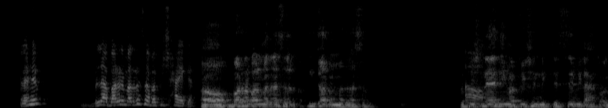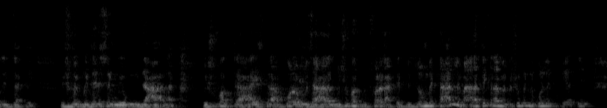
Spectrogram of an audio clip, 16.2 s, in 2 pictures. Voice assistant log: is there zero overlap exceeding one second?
Yes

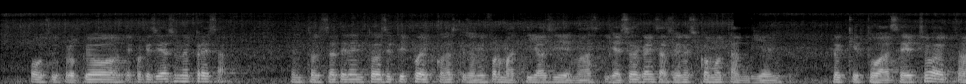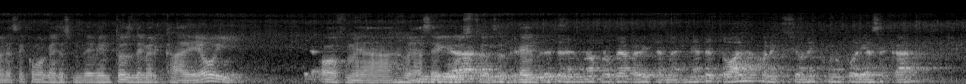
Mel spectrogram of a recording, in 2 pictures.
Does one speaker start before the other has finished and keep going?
Yes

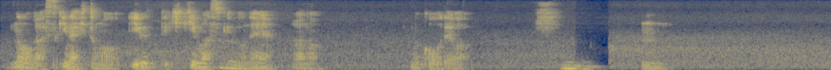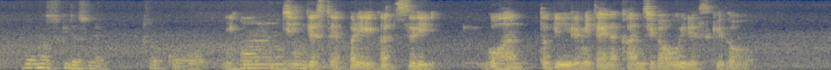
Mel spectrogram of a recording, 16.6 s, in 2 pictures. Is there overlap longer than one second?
Yes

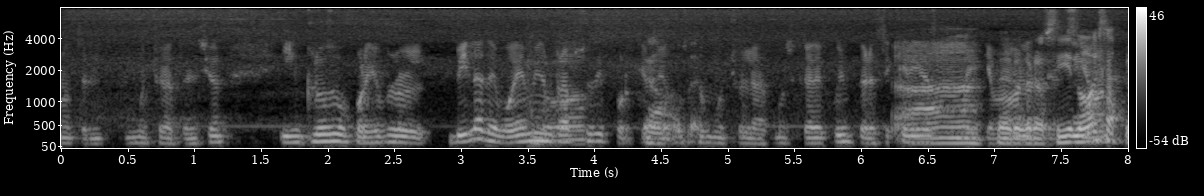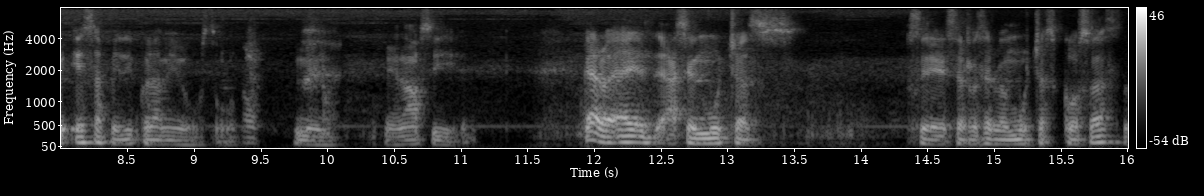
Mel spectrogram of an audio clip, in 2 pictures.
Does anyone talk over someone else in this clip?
Yes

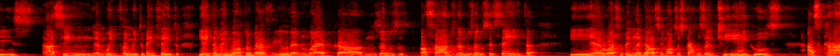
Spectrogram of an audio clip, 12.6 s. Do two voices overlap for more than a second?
No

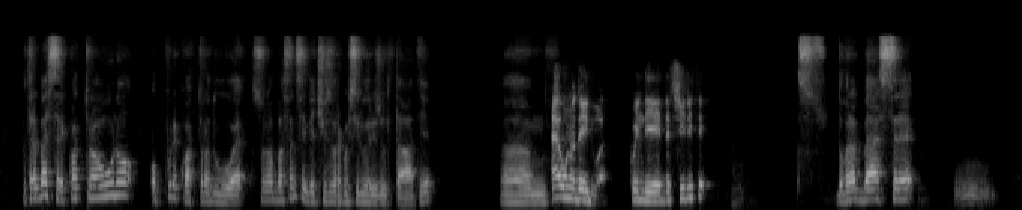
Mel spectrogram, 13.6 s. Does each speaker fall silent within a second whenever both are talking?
Yes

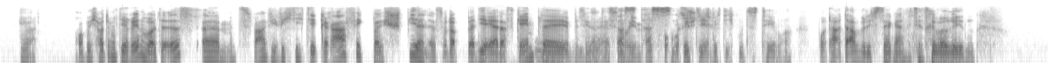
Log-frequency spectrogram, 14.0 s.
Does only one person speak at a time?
No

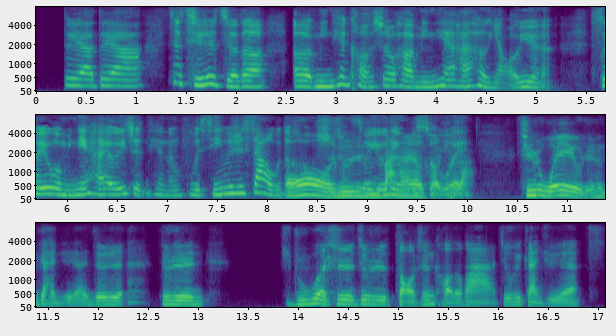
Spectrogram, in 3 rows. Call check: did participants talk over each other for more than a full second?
Yes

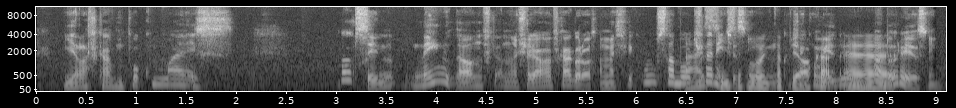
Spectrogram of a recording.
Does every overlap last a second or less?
No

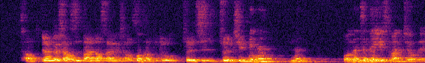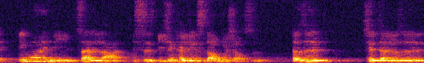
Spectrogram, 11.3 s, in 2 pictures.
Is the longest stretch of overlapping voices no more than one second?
Yes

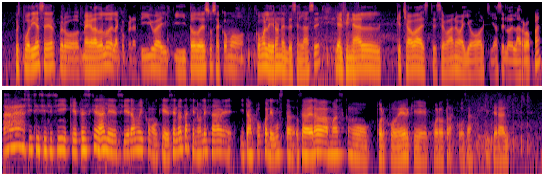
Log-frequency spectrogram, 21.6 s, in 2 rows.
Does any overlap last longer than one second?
No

